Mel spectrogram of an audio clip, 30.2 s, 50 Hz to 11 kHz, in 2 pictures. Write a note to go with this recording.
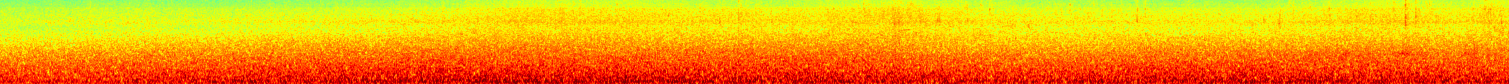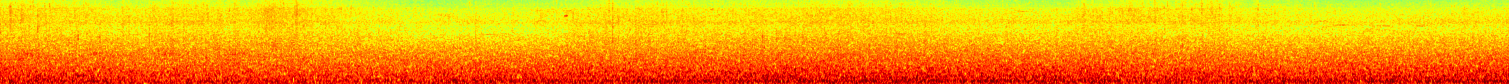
Sur le chemin du phare de Ploumanac'h, début de la nuit, beaucoup de vent dans les arbres, toute les branchent bougent. On the lighthouse path, after sunset, a lot of wind on the trees makes branchs movent. /Oktava mk012 ORTF & SD mixpre & Zoom h4n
